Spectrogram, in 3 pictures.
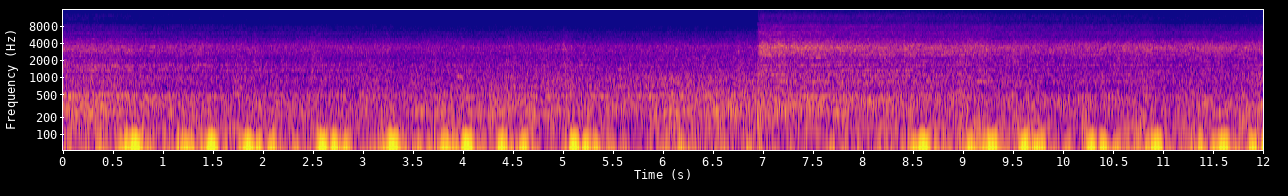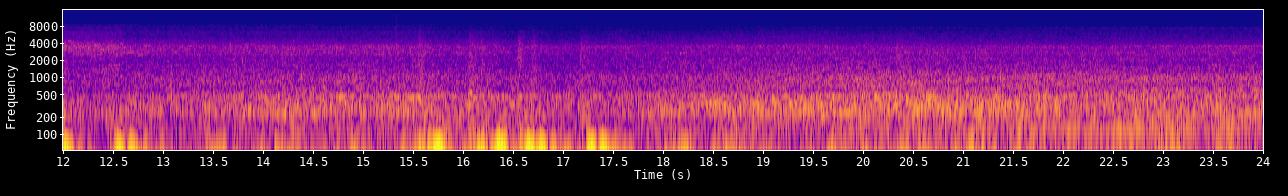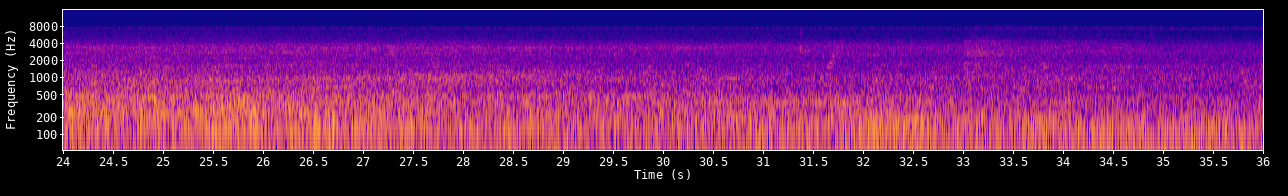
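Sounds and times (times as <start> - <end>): train wheels thudding over rail joints: 0.0 - 19.9
train rumble with low hum: 0.0 - 36.0.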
